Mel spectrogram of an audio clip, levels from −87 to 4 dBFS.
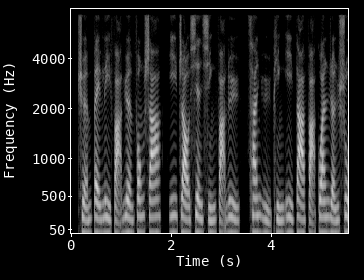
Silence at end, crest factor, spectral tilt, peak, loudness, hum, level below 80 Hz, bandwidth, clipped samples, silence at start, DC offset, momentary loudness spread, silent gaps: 0 s; 20 dB; -5.5 dB/octave; -2 dBFS; -21 LUFS; none; -58 dBFS; 7.6 kHz; under 0.1%; 0.1 s; 0.8%; 11 LU; 1.83-1.91 s, 3.40-3.49 s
